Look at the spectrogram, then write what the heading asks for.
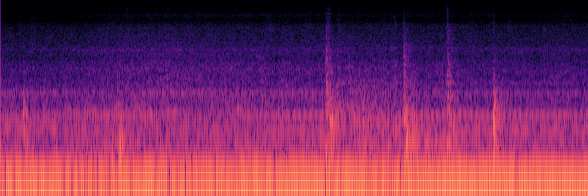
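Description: Steady low hum of a stationary train idling with its doors open. A few short clicks and knocks come in the second half.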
